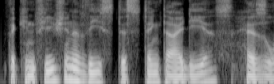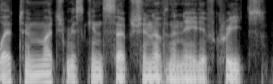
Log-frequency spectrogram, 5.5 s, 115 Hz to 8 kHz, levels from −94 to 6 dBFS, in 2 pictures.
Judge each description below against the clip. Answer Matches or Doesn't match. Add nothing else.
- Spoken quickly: Doesn't match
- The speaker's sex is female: Doesn't match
